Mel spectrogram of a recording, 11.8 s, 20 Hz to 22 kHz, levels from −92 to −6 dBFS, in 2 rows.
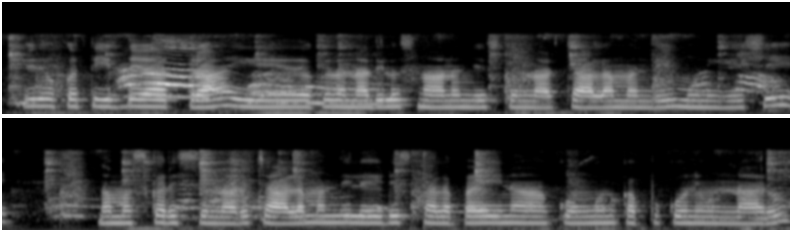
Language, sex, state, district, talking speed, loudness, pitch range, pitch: Telugu, female, Telangana, Nalgonda, 90 wpm, -32 LUFS, 200-215 Hz, 205 Hz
